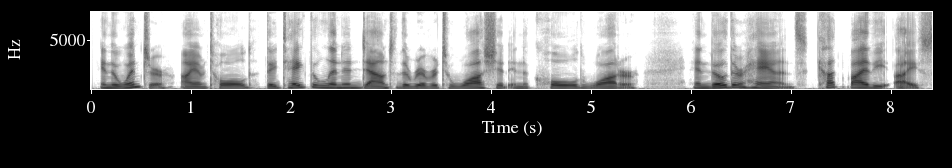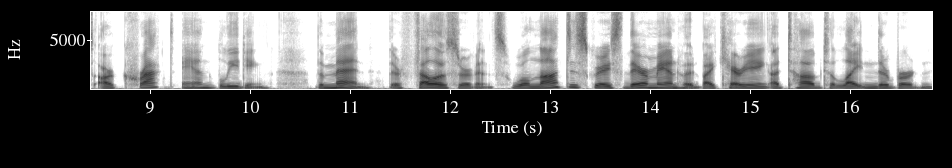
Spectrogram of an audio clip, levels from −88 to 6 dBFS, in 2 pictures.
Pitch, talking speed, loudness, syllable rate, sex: 165 Hz, 180 wpm, -20 LUFS, 4.4 syllables/s, female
